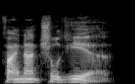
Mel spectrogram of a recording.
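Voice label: "financial year", British English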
